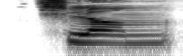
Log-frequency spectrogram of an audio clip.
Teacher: is a construct SM form and so the vowel is um reduced to a schwa instead of being a kamat like it is in Shalom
